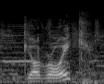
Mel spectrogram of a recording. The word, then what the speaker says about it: Goroik: I think I've been saying Kaylee's last name wrong the entire name. Goroik. There is an O in there that I kept missing. I do apologise.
